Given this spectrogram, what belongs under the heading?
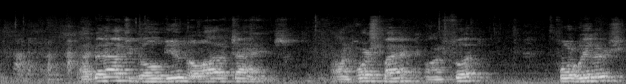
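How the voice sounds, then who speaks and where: At a very slow pace, a man speaks at a fairly high pitch, with audible room echo and noticeable background noise. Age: 70s. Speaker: public commenter at city council meeting. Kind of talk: public comment speech. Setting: city council meeting.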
